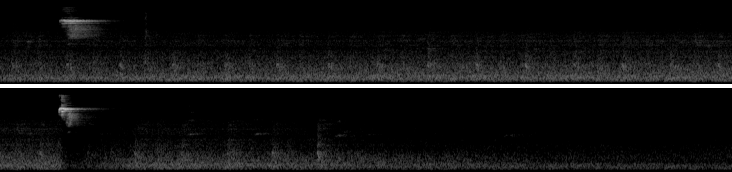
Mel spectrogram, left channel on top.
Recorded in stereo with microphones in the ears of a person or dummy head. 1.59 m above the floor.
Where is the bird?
80° right, 0.6 m.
